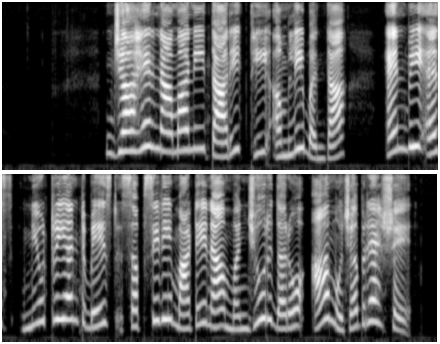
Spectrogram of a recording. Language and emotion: Gujarati, neutral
